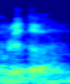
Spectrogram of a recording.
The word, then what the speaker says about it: Reza: I'm also going to use the Persian pronunciation. I'll just say Imam Reza instead of Ali Reda. So I like Reza, it sounds better than Rida.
